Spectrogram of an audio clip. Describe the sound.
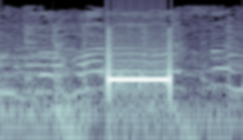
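A telephone busy tone after a dropped call: one steady, mid-pitched beep lasting about a third of a second, clearly louder than the faint background voices heard before and after it.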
